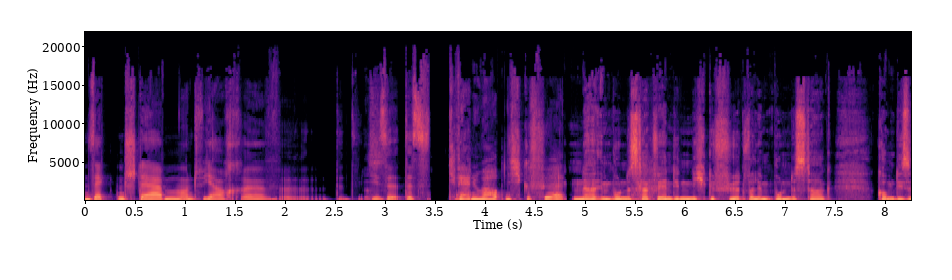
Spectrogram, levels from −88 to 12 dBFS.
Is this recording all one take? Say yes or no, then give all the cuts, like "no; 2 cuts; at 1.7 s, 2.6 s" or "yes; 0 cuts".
no; 2 cuts; at 3.4 s, 4.8 s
